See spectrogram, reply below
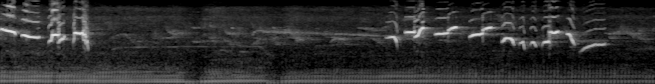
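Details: Oriental magpie-robin song meant to provoke rival birds: clear whistled notes at first, then after a gap a lively string of varied rising and falling whistles, all over a steady low hum.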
